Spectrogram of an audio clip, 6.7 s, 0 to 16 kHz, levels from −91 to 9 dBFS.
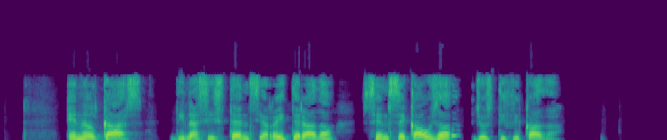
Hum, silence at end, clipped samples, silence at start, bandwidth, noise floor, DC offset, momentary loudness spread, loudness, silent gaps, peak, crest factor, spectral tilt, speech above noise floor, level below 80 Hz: none; 1.1 s; under 0.1%; 0.65 s; 7.8 kHz; -50 dBFS; under 0.1%; 11 LU; -14 LUFS; 1.60-1.69 s, 3.56-3.61 s, 4.64-4.71 s; 0 dBFS; 16 dB; -4 dB/octave; 37 dB; -60 dBFS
